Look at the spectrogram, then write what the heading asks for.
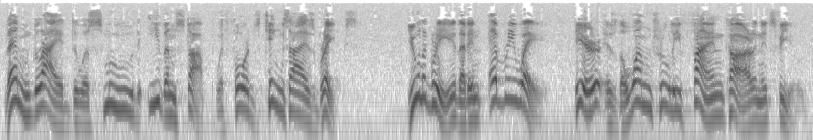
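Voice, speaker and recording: Husky 1950 radio ad announcer. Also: male voice, a little high, huge pitch swings, measured pace. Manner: polished salesman delivery. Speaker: commercial announcer. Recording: dull lo-fi 1950 radio recording.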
